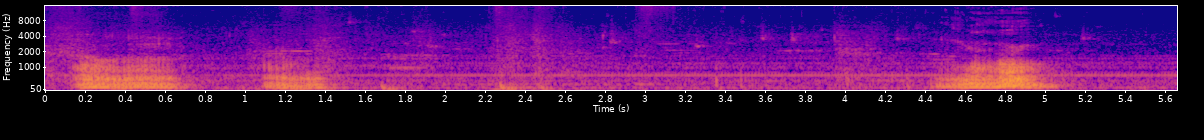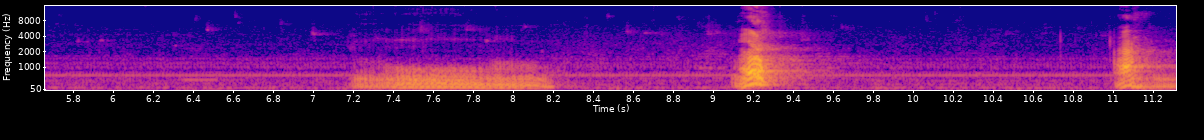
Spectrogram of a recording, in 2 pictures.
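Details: Young Corgi puppy, twelve weeks old, confronting a bug: a string of low rumbling growls of varying length, then two sudden high, sharp barks near the end, against a faint steady hum.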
